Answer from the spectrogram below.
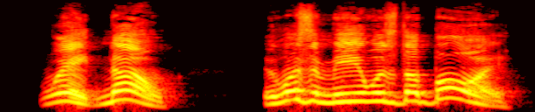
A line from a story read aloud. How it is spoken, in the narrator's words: yelled Parlo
